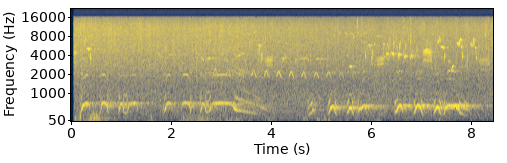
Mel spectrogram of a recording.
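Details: Two barred owls calling in Illinois on 19 March 2011, trading loud, rhythmic hoots, some slurring down into wavering, gurgling notes, in a lively overlapping chorus with faint higher chirps behind.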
